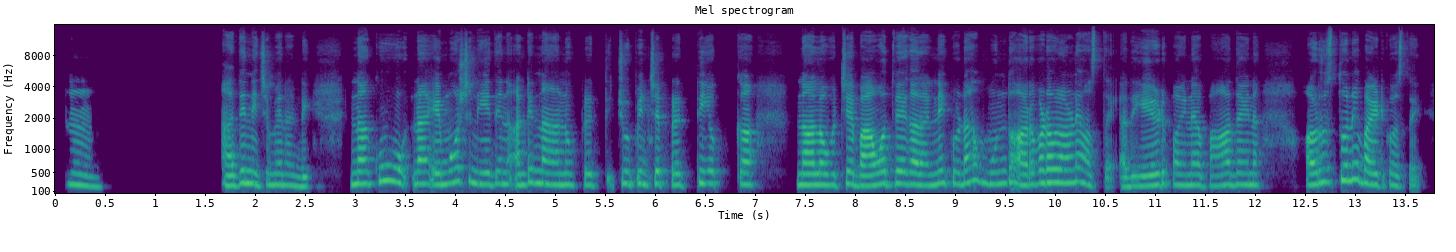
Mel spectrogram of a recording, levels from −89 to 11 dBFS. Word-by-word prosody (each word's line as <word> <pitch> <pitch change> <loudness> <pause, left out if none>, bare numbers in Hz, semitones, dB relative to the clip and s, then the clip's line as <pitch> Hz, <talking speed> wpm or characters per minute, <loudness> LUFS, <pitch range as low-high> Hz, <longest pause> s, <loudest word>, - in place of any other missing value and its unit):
హ్మ్. 220 -5 -3 1.3
అది 220 +5 +1
నిజమేనండి. 230 -3 -2 0.5
నాకు 260 +4 +1 0.3
నా 255 - +6 0.2
ఎమోషన్ 285 +3 -1
ఏదైనా, 255 +1 -3
అంటే 235 +5 0
నేను 240 -1 +1
ప్రతి 230 -1 -7
చూపించే 260 0 -1
ప్రతి 235 +4 -3
ఒక్క 265 0 -19 0.6
నాలో 235 0 +6
వచ్చే 235 +3 -2
భావోద్వేగాలన్నీ 250 +1 +3
కూడా, 260 +2 0 0.2
ముందు 260 +2 -3
అరవడంలోనే 280 +4 +3
వస్తాయి. 205 -3 -11
అది 205 +2 -2
ఏడుపైన, 235 0 -1 0.2
బాధైన 240 +2 -1 0.6
అరుస్తూనే 295 +6 +2
బయటకొస్తాయి. 230 -3 -2
245 Hz, 110 wpm, -22 LUFS, 230-265 Hz, 1.3 s, నా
